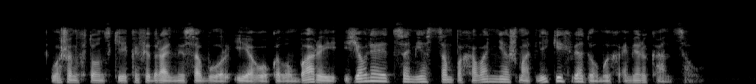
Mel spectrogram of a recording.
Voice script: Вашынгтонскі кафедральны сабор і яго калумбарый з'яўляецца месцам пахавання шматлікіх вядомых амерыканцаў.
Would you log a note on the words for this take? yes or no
no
